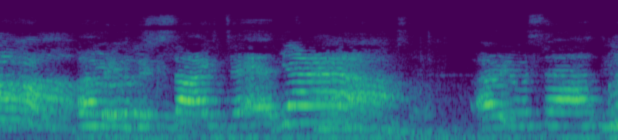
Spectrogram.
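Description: Young children's voices singing, with held, wavering notes and a brief lull a little after four seconds.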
